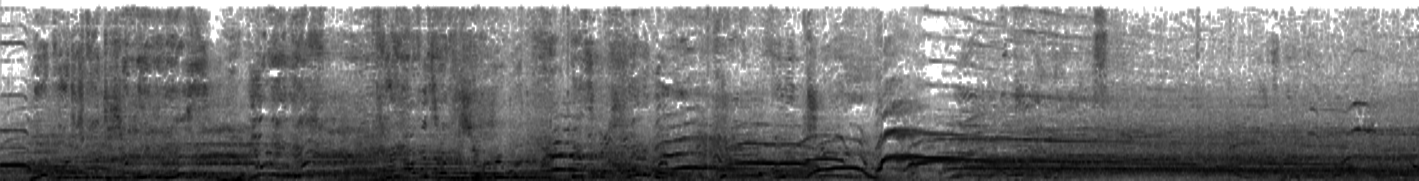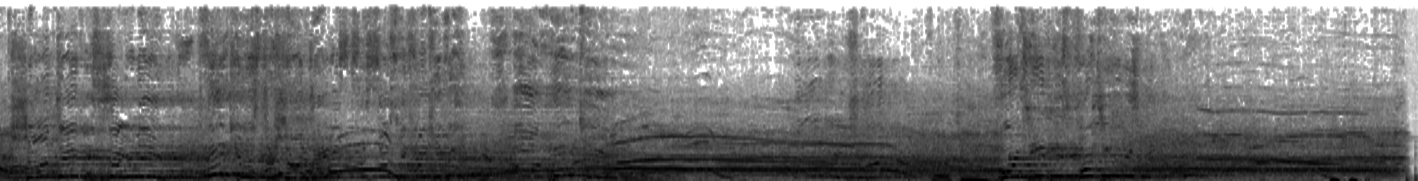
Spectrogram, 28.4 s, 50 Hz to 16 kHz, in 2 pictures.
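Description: A pop concert crowd at 3Arena cheers loudly and continuously, with high-pitched screams, whoops and shouts layered over one another for the whole stretch, without a break.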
